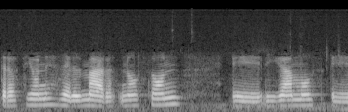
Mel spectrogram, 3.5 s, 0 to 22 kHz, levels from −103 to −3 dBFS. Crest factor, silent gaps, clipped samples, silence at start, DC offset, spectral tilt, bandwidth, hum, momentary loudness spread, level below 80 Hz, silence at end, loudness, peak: 20 dB; none; under 0.1%; 0 s; under 0.1%; -7 dB/octave; 16 kHz; none; 9 LU; -58 dBFS; 0 s; -26 LUFS; -6 dBFS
